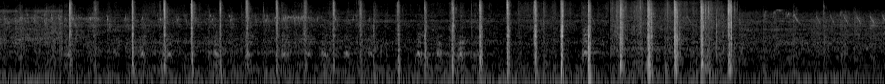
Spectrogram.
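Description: A steady series of sharp knocks, about two a second, growing louder and then stopping about three seconds before the end.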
